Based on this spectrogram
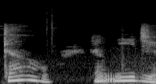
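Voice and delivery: squealed play-acted tantrum; retold kid yelling. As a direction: imitate a child sending parents away. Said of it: "I'm yelling at them now".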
